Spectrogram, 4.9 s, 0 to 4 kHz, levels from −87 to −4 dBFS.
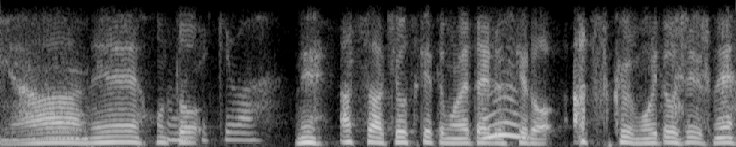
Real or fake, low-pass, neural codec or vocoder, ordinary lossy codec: real; 3.6 kHz; none; Opus, 16 kbps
